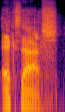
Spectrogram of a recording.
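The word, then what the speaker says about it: X Æ: The answer is X-Ash.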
